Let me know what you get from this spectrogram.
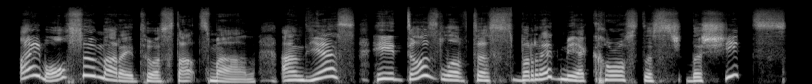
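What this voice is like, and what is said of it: Posh Edinburgh accent. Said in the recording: “I have a posh Edinburgh accent. Should I read out like that?”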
